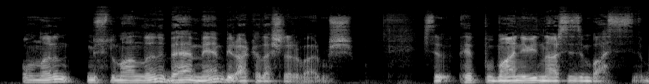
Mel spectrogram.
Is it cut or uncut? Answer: uncut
